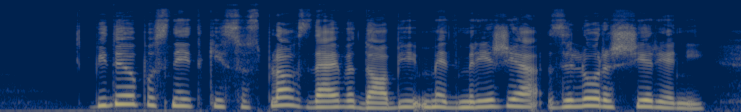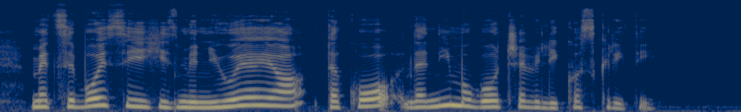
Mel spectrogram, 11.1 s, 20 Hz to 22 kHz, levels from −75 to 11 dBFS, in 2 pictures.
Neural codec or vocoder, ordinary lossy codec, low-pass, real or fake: none; none; 19.8 kHz; real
